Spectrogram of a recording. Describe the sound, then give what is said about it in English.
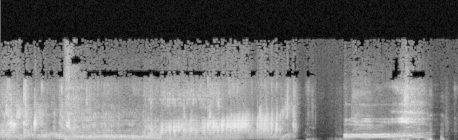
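A long, loud, raspy fart from a played video montage blasts for several seconds, then after a brief pause a second shorter, buzzy fart follows, with no talking. “You think you can fart bigger than me?”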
